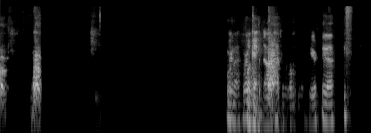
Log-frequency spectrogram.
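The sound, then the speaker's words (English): A dog lets out two short, sharp barks, then after a pause breaks into a busier burst of barking and yelping. “I want to know what kind of dog you have.”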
